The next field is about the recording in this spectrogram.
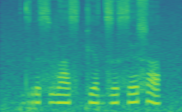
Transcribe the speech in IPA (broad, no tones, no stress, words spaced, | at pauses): drəsvaskʲa d͡zə sɛɬa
